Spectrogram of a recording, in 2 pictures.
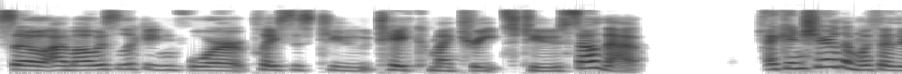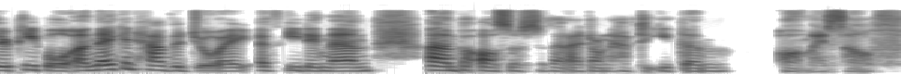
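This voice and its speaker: A woman with an American accent and a normal speaking voice talks at a moderate pace with a fairly high pitch, ordinary pitch variation and big swings in loudness, in a dry, close sound with no echo against a quiet background. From United States. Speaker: food blogger and kitchen witch. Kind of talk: casual interview chat.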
